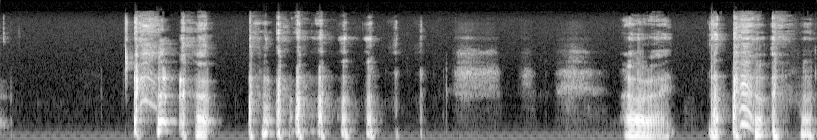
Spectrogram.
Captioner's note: Ketawa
